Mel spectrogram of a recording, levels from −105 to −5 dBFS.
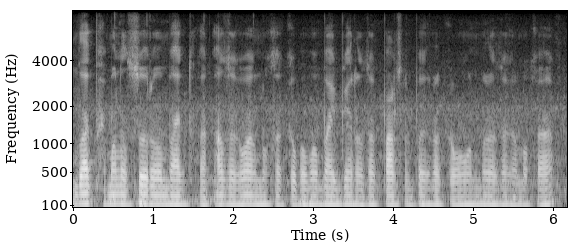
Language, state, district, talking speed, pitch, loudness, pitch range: Kokborok, Tripura, Dhalai, 215 wpm, 100 Hz, -23 LUFS, 95-100 Hz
